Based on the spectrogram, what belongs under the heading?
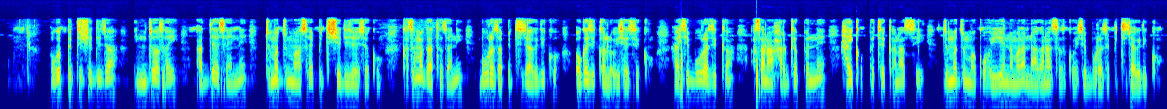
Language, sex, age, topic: Gamo, male, 25-35, government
